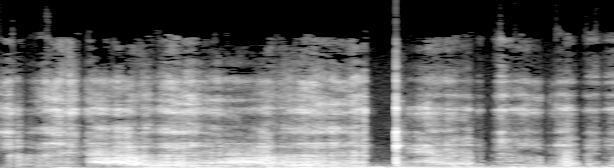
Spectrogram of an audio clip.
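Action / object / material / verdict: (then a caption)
scrape / wooden salad spoon and fork / wood / none. A solid wooden salad spoon and a wooden salad fork are rubbed together at their bowls, producing a steady dry rasping scrape with a low rumble beneath it. The scraping briefly drops out a few times, and a sharp bright click stands out near the three-second mark.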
